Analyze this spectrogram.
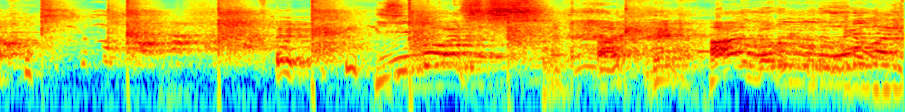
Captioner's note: giggling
